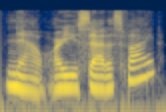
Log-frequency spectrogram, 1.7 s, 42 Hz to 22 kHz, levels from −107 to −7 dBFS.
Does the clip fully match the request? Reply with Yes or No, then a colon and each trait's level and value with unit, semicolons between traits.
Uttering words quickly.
No: average, 145 wpm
